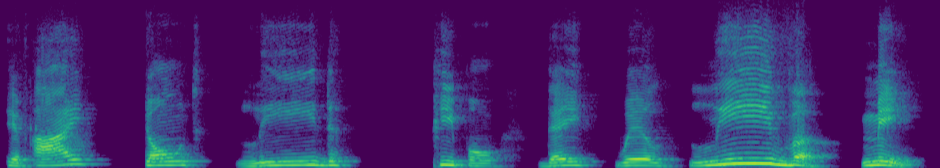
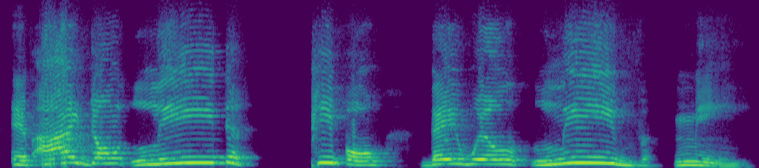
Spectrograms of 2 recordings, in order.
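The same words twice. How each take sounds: First: Very slow, each word set apart; spaced-out dictation pace. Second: Slow, higher and louder, words pressed out; slow, forceful repeat; emphatic slow dictation. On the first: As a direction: dictate it slowly so they can write. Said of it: "Please write this down". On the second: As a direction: drive the rule home for note-takers. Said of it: "Write it down". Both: Shown as a demonstration.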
